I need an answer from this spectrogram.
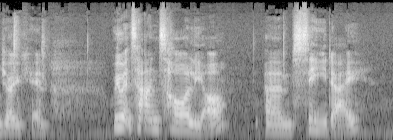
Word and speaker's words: Side: We went to Antalya, Sea Day was our nearest town. Like, it's spelt side though.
